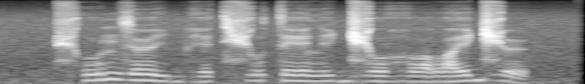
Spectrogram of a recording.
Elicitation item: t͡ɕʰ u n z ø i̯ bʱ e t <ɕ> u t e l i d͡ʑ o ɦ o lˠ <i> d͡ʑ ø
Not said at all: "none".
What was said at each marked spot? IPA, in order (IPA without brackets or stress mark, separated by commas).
ɕ, e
